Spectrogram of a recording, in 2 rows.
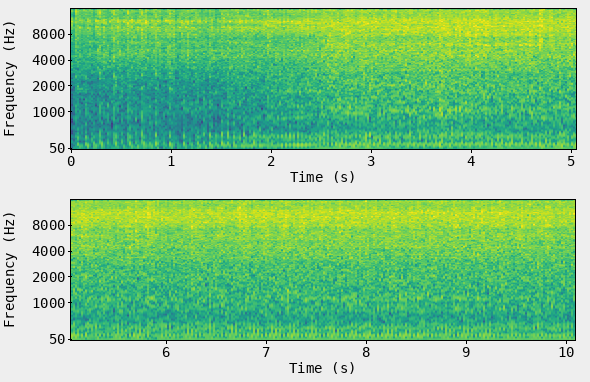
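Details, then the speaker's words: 1987 Honda TRX200SX ATV single-cylinder engine after carb cleaning and fresh fuel, cold weather: rough stuttering catch for a couple of seconds on start, then steady even putter settles in; clean healthy idle. "oh just got finished cleaning the carb and now listen to this baby purr"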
